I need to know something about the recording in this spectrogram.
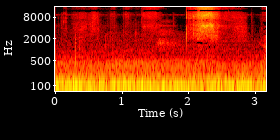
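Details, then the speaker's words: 2011 Chevy Cruze 1.8L, about 175k, first drive after tune-up with new spark plugs, warm after idle settled: deep, even engine rumble pulling steadily under load with no stumble, miss or knock; healthy and responsive. "seems to be responding good oh yeah I can definitely tell a big uh big difference"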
